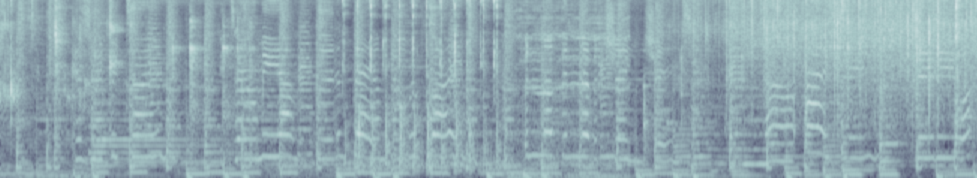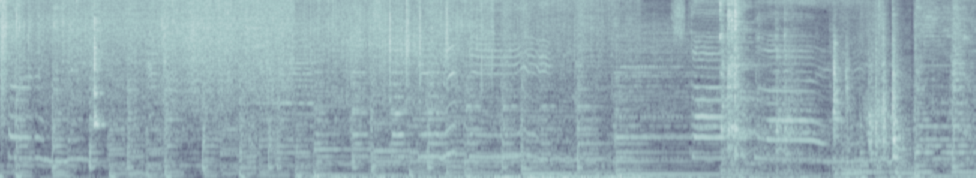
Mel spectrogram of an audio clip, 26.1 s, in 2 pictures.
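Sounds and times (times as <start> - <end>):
music with singing: 0.6 - 26.0
food sizzling in a pan: 8.9 - 21.6.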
